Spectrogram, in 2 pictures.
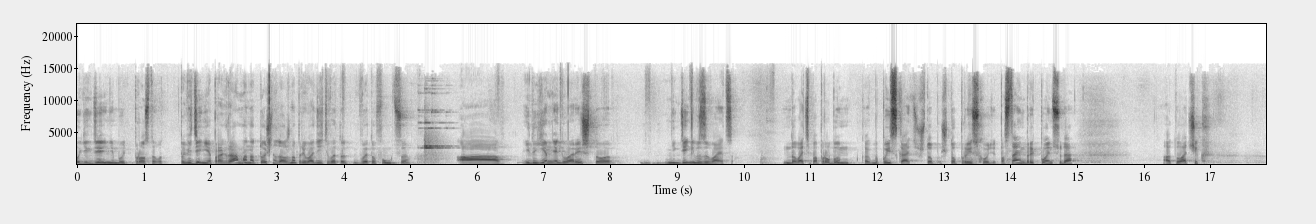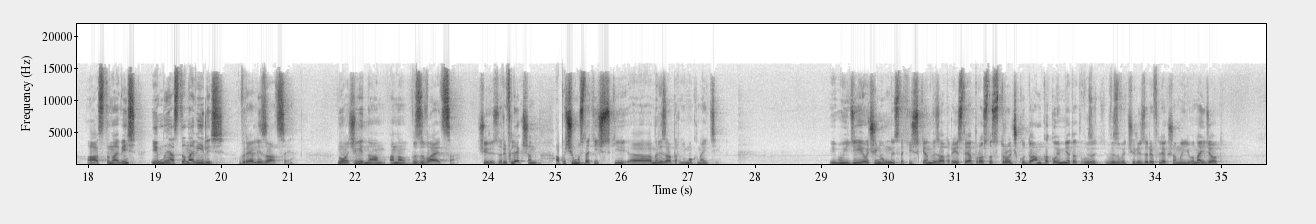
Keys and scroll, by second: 14.5 super+F8, 17.8 ctrl+d.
